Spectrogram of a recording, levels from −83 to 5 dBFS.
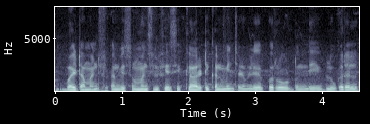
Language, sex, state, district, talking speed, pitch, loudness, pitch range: Telugu, male, Andhra Pradesh, Annamaya, 195 wpm, 120 Hz, -18 LUFS, 115-125 Hz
